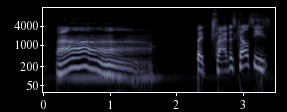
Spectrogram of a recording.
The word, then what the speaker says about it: Kelce: That reminds me of Travis Kelce because his brother says it's actually pronounced Kels. Ah. But Travis Kelce says Travis Oh, Kelce when you see Kelce.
